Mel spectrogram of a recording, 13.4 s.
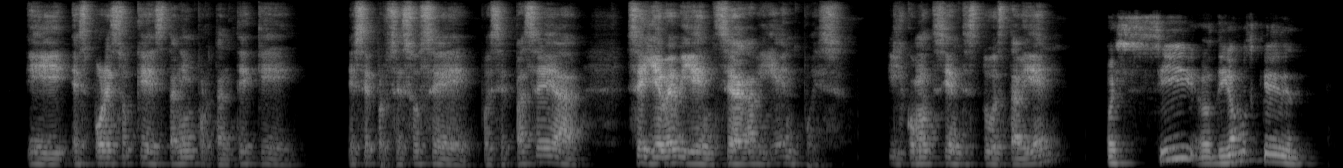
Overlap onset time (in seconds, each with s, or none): none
